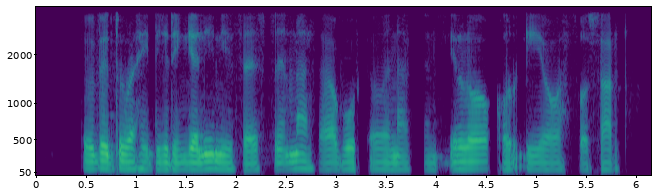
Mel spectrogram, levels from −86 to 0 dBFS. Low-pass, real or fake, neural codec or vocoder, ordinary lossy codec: 3.6 kHz; fake; codec, 16 kHz, 1 kbps, X-Codec, HuBERT features, trained on balanced general audio; none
